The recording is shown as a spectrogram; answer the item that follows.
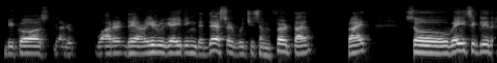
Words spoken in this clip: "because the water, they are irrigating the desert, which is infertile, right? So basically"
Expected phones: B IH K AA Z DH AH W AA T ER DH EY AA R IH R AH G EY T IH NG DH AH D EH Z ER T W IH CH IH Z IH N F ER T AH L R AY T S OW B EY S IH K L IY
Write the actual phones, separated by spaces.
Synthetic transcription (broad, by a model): B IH K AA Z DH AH W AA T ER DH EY AA R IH R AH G EY T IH NG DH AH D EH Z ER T W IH CH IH S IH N F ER T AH L R AY T S OW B EY S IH K L IY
